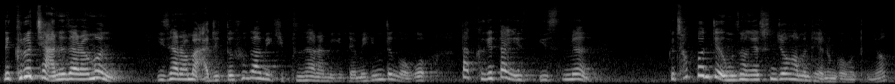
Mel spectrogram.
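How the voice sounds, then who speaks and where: A woman preaches in a chatty, conversational way and often slips into acted-out prayers and inner thoughts. Her voice is mellow and warm, sitting at an ordinary middle pitch. She keeps the tone familiar and unhurried. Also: very animated. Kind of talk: sermon.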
